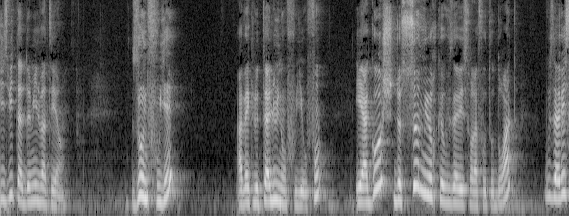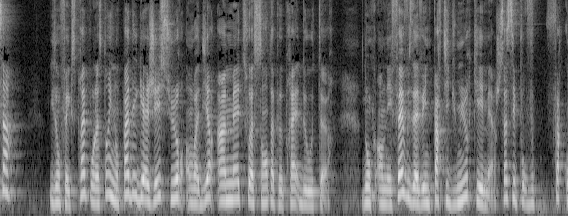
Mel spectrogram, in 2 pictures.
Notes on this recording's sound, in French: Conférence enregistrée lors de la 5e édition de la Nuit de l'ENS (en partenariat avec France Culture, Libération, HugoDécrypte, Philosophie magazine).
